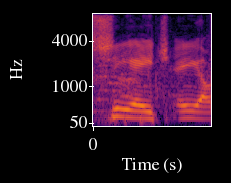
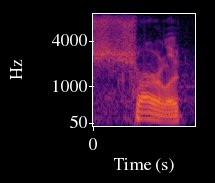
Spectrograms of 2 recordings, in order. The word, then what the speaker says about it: Charlotte: daughter and her daughter his daughter her name is spelled c-h-a-r-l-o-t-t-e and you would assume that it's pronounced Charlotte and it is not it is pronounced Charlotte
